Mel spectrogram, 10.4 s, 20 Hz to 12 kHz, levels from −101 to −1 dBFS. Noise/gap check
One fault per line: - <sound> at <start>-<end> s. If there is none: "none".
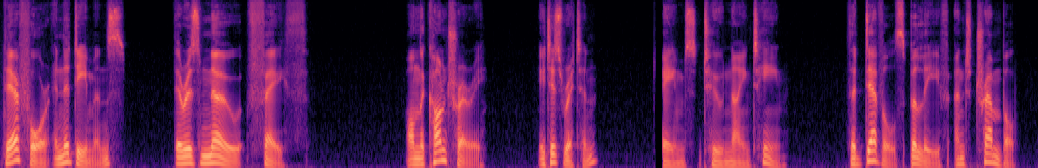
- dropout at 6.6-6.6 s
